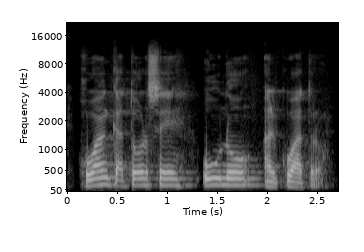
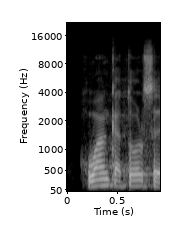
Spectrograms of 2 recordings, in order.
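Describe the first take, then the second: First: Juan catorce and uno al cuatro spelled out slowly and higher; preacher pressing the reference home, slow and raised; slow emphatic reference. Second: Said in the usual way. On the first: Shown as a demonstration. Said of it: "repeats verse reference slowly". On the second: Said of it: "repeats verse reference".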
